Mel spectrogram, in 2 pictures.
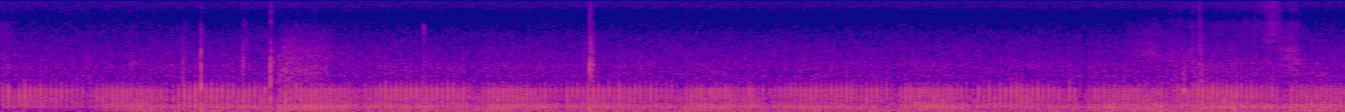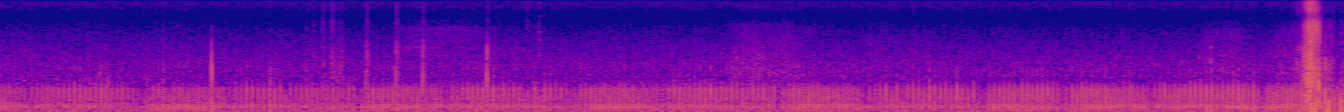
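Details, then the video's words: Sleeping pet cat keeps up a steady low purr, rhythmic rumbling pulses tied to its breathing, with faint scattered ticks and a small knock at the very end. "cat purrs while sleeping"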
